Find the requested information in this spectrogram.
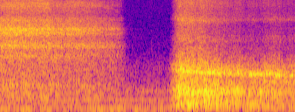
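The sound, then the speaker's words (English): A deep breath, drawn in and let out as a long, airy, noisy rush of air with a brief quiet pause in the middle. “Take a deep breath today. Will you do it with me?”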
